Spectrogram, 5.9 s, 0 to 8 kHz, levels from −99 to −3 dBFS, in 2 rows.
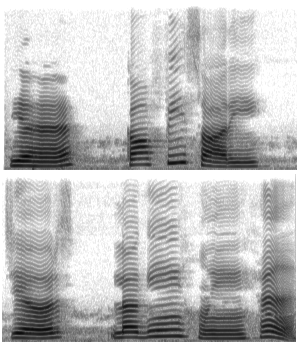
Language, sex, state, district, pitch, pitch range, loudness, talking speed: Hindi, male, Punjab, Fazilka, 225 Hz, 205-270 Hz, -14 LUFS, 70 wpm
